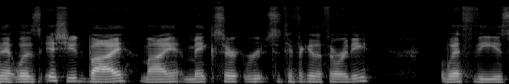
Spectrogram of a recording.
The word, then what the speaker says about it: mkcert: We're talking about MakeCert this week, which is how I believe you pronounce it, but it's spelled MKCERT.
